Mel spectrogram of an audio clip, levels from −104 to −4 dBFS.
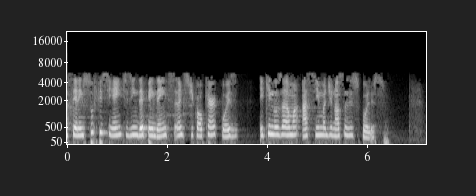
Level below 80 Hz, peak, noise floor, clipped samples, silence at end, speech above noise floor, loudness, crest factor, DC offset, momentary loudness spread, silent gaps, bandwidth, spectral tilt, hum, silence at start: -48 dBFS; -6 dBFS; -65 dBFS; under 0.1%; 0.75 s; 41 dB; -25 LUFS; 18 dB; under 0.1%; 9 LU; none; 5.8 kHz; -9.5 dB/octave; none; 0 s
